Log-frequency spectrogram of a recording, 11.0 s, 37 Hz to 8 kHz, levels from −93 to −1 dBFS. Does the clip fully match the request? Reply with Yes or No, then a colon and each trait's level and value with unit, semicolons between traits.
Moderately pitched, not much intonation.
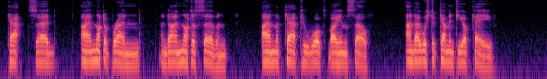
No: low, 120 Hz; narrow, 2.1 semitones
